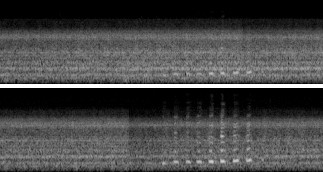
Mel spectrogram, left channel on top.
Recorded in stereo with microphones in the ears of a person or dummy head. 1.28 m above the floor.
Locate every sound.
1.6 s laughter: 40° right (ahead or behind); by 2.6 s 30° right (ahead or behind)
